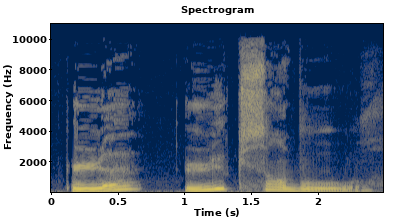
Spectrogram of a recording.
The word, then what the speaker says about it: Luxembourg: Le Luxembourg, okay, final G not pronounced, and then when you combine this M here, you get the sound en. You don't pronounce the M at all, it's this nasal en, okay? Le Luxembourg.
